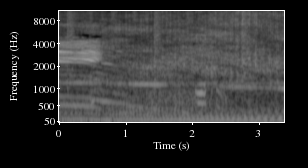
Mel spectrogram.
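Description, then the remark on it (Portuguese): A small propeller plane drones steadily overhead, passing above a small island in a dried-up lagoon, its engine a loud, continuous low hum with buzzing harmonics that shift slightly in pitch as it passes. “Ó, um aviãozinho passando, galera.”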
